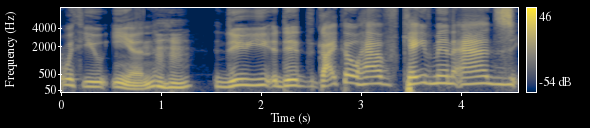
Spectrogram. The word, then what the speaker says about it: Geico: Even though it's pronounced Geico, their mascot is now a gecko.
